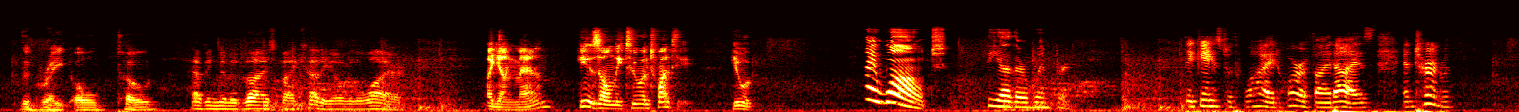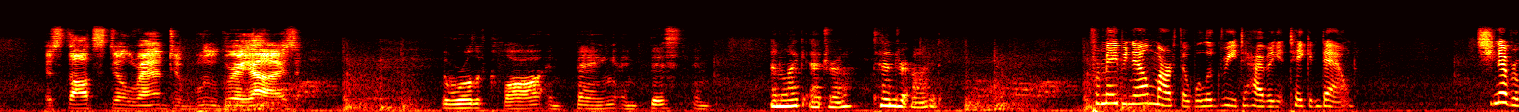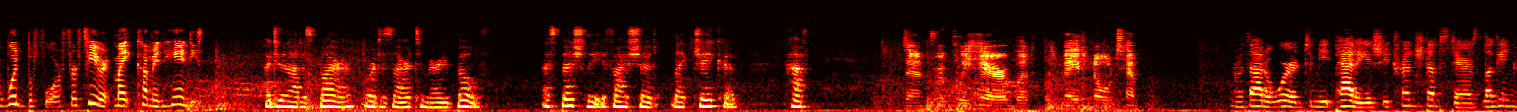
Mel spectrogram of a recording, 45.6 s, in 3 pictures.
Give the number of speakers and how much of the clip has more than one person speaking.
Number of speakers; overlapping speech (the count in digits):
9, no overlap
